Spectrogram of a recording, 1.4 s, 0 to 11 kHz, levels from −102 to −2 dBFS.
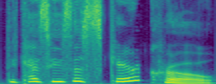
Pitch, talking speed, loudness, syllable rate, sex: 300 Hz, 175 wpm, -16 LUFS, 6.4 syllables/s, female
